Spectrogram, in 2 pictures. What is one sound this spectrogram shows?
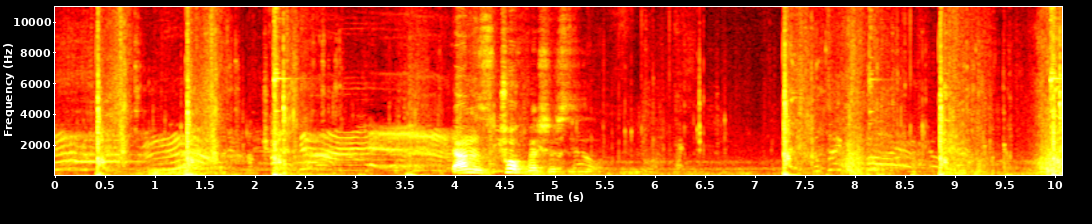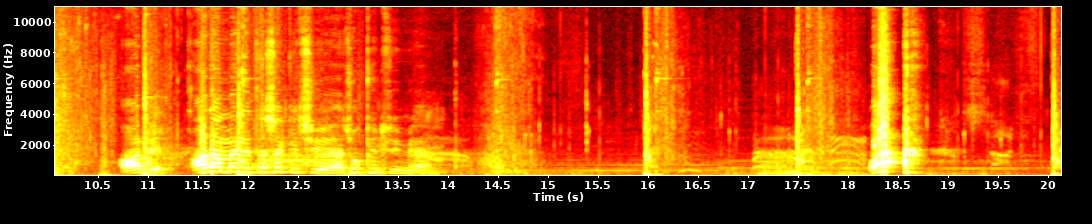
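A bowstring twangs as arrows are shot, again and again.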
